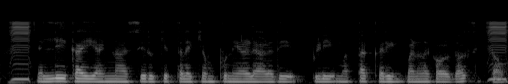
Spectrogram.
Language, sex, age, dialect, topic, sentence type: Kannada, male, 18-24, Northeastern, agriculture, statement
